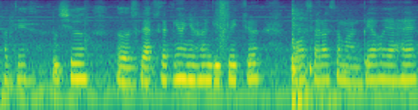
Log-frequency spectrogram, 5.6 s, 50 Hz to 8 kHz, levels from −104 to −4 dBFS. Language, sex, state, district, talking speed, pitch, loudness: Punjabi, female, Punjab, Fazilka, 160 wpm, 110 Hz, -17 LUFS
